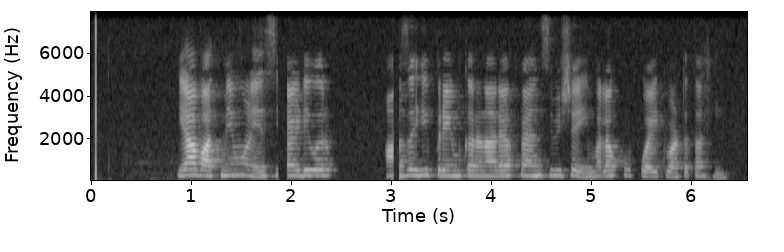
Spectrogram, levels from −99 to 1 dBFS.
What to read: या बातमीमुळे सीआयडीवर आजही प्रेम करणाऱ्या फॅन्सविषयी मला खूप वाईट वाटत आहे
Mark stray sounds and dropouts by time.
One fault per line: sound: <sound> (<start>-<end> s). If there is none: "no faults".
sound: dropout (1.9-2.0 s)
sound: dropout (3.0-3.1 s)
